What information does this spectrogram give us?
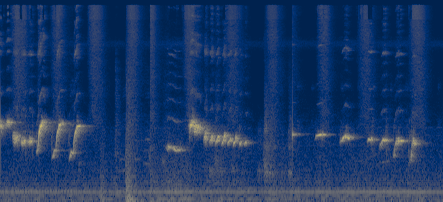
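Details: White-rumped shama song as a lure for getting other shamas to sing: fast strings of bright falling whistles, a sharp click, a long descending trill, then evenly spaced short whistled notes over a low hum.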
